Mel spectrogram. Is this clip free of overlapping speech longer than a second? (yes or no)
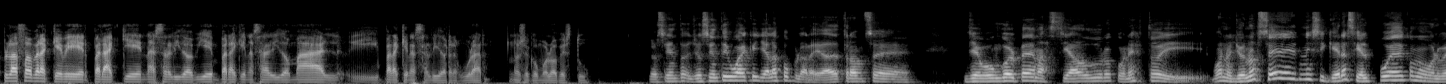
yes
